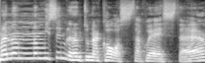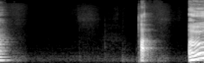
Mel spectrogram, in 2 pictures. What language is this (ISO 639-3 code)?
ita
